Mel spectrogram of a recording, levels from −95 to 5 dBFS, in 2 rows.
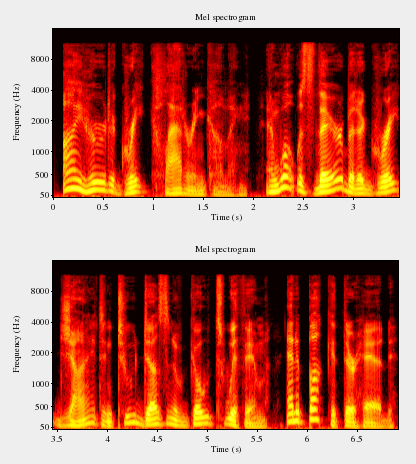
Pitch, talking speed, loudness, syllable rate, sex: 115 Hz, 235 wpm, -21 LUFS, 5.0 syllables/s, male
